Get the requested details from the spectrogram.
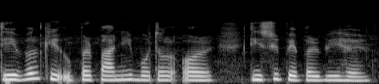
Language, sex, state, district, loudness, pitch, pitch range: Hindi, female, Arunachal Pradesh, Papum Pare, -15 LUFS, 200 Hz, 195-220 Hz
